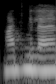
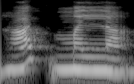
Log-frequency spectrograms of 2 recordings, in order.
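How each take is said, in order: First: हाथ मिलाना said as the rejected form, with मिलाना in three syllables, mi-laa-naa; हाथ मिलाना given as the word to avoid, said plainly; wrong word, not this. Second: हाथ मलना with मलना in two short syllables, mal-naa, and no i sound; the corrected take, हाथ मलना, said cleanly; correct word. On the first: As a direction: contrast take हाथ मिलाना with the extra i in मिलाना. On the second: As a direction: stress हाथ in हाथ मलना and keep मलना short and clear. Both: Shown as a demonstration. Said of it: "हाथ मिलाना नहीं".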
